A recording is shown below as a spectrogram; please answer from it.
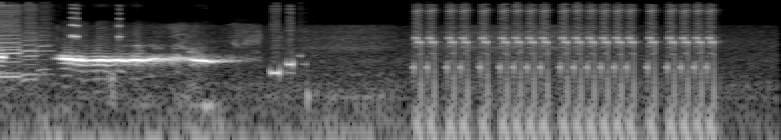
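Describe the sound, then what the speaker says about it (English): In the Apollo Justice video game, a whistle shrills in one sustained blast, then a short chirp follows. After a pause comes a rapid train of short, evenly spaced trills, crisp and close. "I was doing my rounds, blowing my whistle."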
